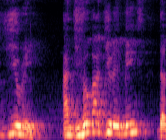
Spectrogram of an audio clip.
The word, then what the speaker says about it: Jireh: Jireh is pronounced as Yireh, and Jehovah Jireh means the Lord will provide.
